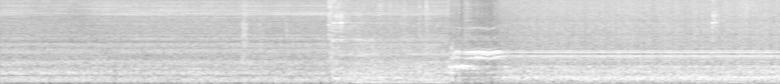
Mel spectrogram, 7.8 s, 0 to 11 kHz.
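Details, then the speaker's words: Rheem 8-ton AC unit after the blower belt was replaced: smooth constant whoosh from the blower with a steady motor tone, no belt squeal or bearing growl; motor and bearings good, normal running. "that's fine it looks good everything sounds good the motor is good"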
